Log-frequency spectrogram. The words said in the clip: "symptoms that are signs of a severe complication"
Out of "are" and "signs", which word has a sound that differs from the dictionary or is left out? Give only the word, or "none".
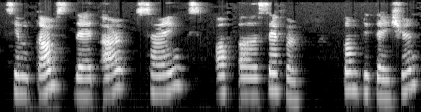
signs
